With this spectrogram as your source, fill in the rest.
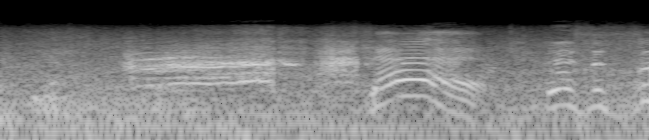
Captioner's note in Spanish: gritos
